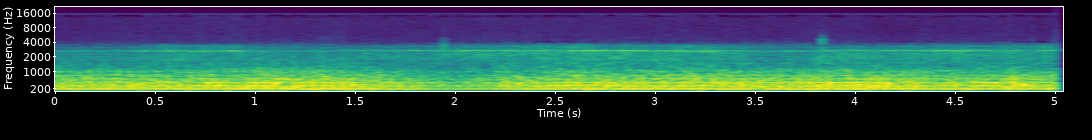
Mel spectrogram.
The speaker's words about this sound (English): Frankenstein accelerates as Annie reaches into the engine compartment.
